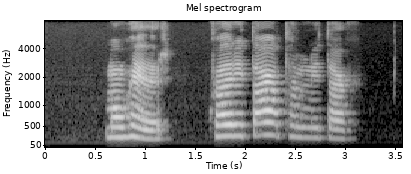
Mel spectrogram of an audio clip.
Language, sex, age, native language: Icelandic, female, 20-29, Icelandic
